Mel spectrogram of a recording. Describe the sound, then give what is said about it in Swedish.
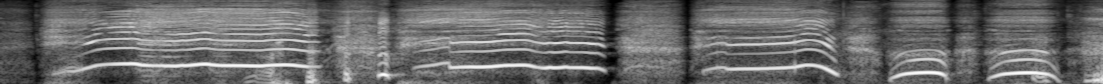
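Loud, high-pitched squeaks and whines come in a string of long tones and short arching chirps, broken up by quick breathy gasps and panting, heard over a phone call. No one is talking. “Och så det här lilla flåset och sen kom pipet igen och jag bara vad i hela helvete händer?”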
